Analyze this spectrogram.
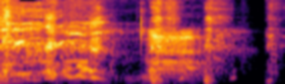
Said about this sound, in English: Nah, I'm going to be coughing.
